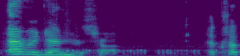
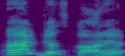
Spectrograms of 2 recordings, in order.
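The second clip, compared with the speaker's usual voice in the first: ordinary talk, nothing marked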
